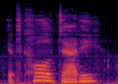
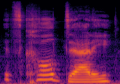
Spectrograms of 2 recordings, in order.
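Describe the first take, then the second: First: It is read in a plain normal voice. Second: It is read in an exaggerated put-on voice.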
